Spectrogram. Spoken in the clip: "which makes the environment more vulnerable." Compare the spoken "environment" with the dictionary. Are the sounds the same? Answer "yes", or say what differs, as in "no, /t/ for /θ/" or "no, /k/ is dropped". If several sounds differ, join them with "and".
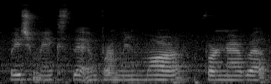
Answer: no, /ɹ/ is dropped and /n/ is dropped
